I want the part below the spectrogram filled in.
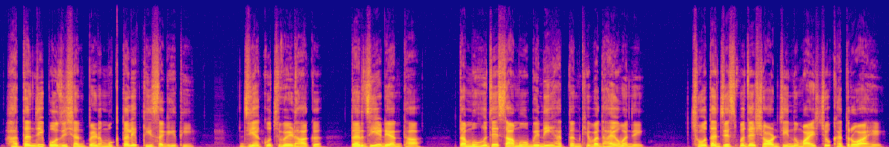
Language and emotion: Sindhi, neutral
